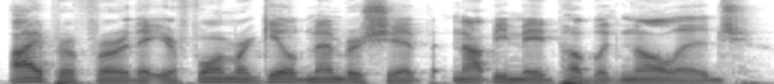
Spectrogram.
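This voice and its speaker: A man playing a male dark elf general, composed, commanding and formally courtly, in a fantasy audio drama. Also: low voice, normal speed, close to an everyday voice. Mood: measured, guarded.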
